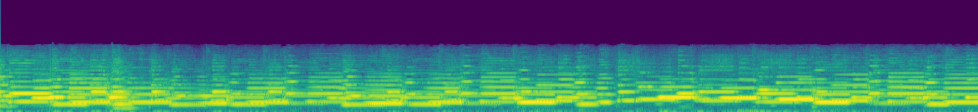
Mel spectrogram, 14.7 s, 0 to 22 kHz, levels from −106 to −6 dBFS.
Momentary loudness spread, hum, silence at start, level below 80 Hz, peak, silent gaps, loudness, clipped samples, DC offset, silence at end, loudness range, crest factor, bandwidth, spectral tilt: 8 LU; none; 0 s; -50 dBFS; 0 dBFS; none; -12 LUFS; under 0.1%; under 0.1%; 0 s; 5 LU; 12 dB; 4.2 kHz; -12 dB/octave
